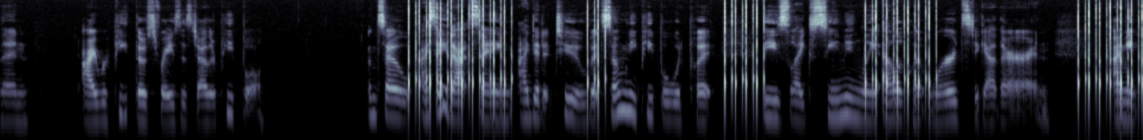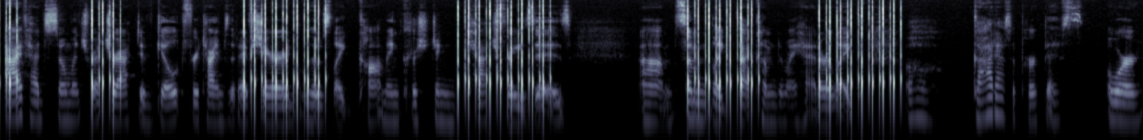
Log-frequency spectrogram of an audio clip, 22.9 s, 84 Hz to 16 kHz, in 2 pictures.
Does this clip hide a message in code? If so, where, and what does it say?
Yes: pulse dialling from 4.1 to 20.4 s, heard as clicks on a phone line, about 9 pulses a second, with speech in English. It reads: 0 2 4 7 8 3 8 9 7 8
